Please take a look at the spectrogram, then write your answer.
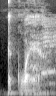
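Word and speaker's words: acquire: के बाद के या क्यू हो तो सी साइलेंट रहता है। Black, एक्वायर।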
